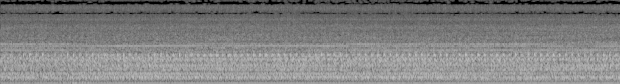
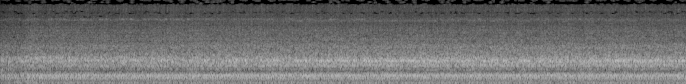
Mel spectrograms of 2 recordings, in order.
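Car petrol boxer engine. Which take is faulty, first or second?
first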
